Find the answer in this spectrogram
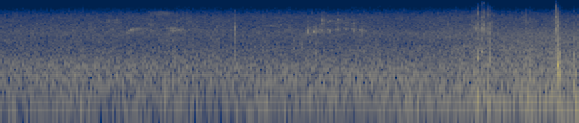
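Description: Faint outdoor background with a few distant bird chirps, then two sharp clicks near the end, the second the loudest.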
